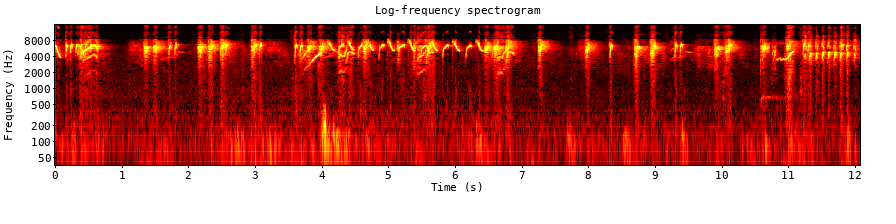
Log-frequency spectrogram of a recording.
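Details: Small birds calling on a lure for trapping all kinds of small birds: long stretches of high, busy twittering with looping whistled notes, broken by short pauses.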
